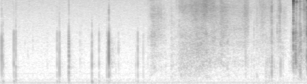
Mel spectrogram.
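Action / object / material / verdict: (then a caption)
tap / fabric-covered hard-shell carrying case / fabric / none. A closed, hollow teal-and-white leaf-print fabric-covered hard shell Nintendo Switch carrying case is held up and tapped and scratched on its fabric surface with fingertips and nails. Quiet, sharp taps ring out one after another, with a soft, bright scratching texture in the middle and a quick flurry of louder taps at the end.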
